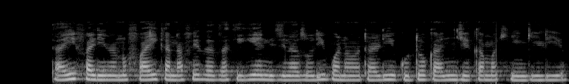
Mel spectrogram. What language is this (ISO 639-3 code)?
swa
